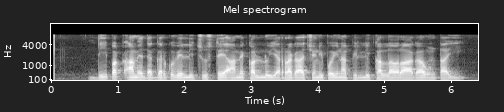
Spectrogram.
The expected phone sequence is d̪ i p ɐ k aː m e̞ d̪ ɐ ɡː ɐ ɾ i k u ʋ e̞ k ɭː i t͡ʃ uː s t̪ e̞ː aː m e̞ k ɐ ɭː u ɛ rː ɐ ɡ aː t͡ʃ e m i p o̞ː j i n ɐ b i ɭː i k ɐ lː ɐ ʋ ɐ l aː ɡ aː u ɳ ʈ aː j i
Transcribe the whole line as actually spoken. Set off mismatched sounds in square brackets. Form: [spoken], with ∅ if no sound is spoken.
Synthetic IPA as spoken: d̪ [iː] p ɐ k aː m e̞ d̪ ɐ ɡː ɐ ɾ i k u ʋ e̞ [∅] ɭː i t͡ʃ uː s t̪ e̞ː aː m e̞ k ɐ ɭː u ɛ rː ɐ ɡ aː t͡ʃ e [n] i p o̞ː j i n ɐ [p] i ɭː i k ɐ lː ɐ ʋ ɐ l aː ɡ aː u ɳ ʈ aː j i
